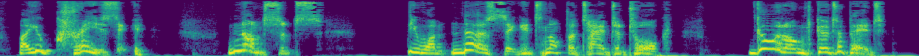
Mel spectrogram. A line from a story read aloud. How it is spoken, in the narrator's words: Lizaveta Prokofievna cried in horror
